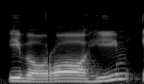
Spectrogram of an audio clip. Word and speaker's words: إبراهيم: Fi Ibrahim, Ibrahim, the letter ba has a bouncing sound. Rahim has a heavy sound. He has a long e sound.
